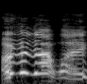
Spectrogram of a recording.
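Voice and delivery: very high, very loud, straining goblin yelp. Voicing a struggling captured goblin pointing to its hideout: struggling goblin voice. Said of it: "he struggles and is like".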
